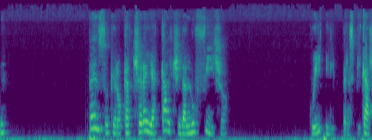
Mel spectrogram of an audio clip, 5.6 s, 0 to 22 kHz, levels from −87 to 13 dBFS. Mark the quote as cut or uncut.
cut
